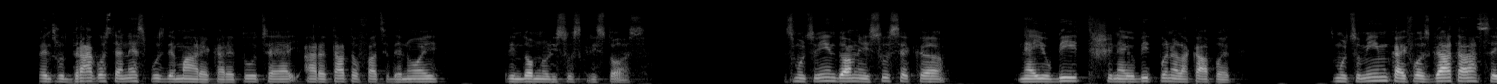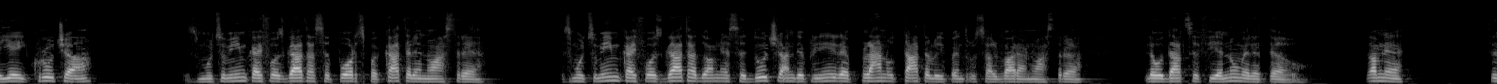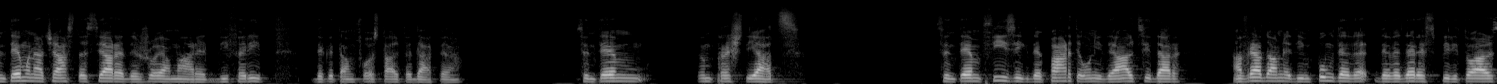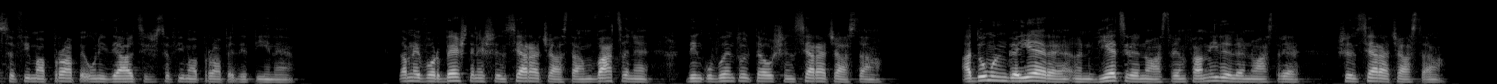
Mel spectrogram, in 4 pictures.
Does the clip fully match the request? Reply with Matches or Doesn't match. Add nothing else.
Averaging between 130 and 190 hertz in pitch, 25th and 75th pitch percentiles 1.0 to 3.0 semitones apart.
Matches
